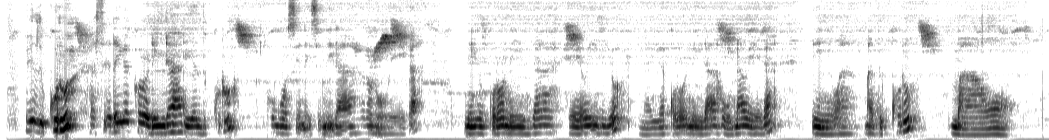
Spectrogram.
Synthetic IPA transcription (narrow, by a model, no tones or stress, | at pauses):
eðukuɾuasiadaiɣakɔɾɔɾeiɾaɾeaðukuɾu | koŋɡosianaisenḛiɾaɾɔɾɔ̰wɛɣa | neɣokɔɾɔneðahɛɔeɾiɔnaiɣakɔ̰ɾɔ̰nḛɾaɦonawɛɣa | ðeɲewama̰ðukʰuɾu | maɔ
